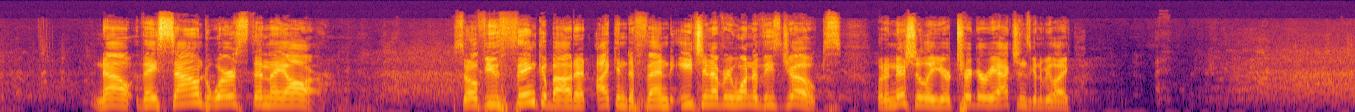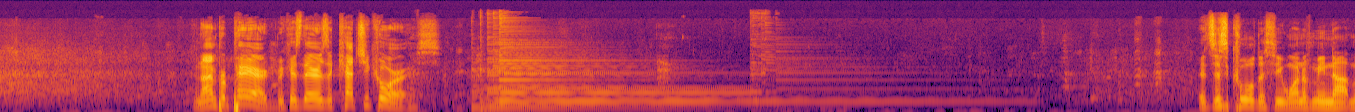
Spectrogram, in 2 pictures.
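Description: A man speaks into a microphone with a lively, joking delivery.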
